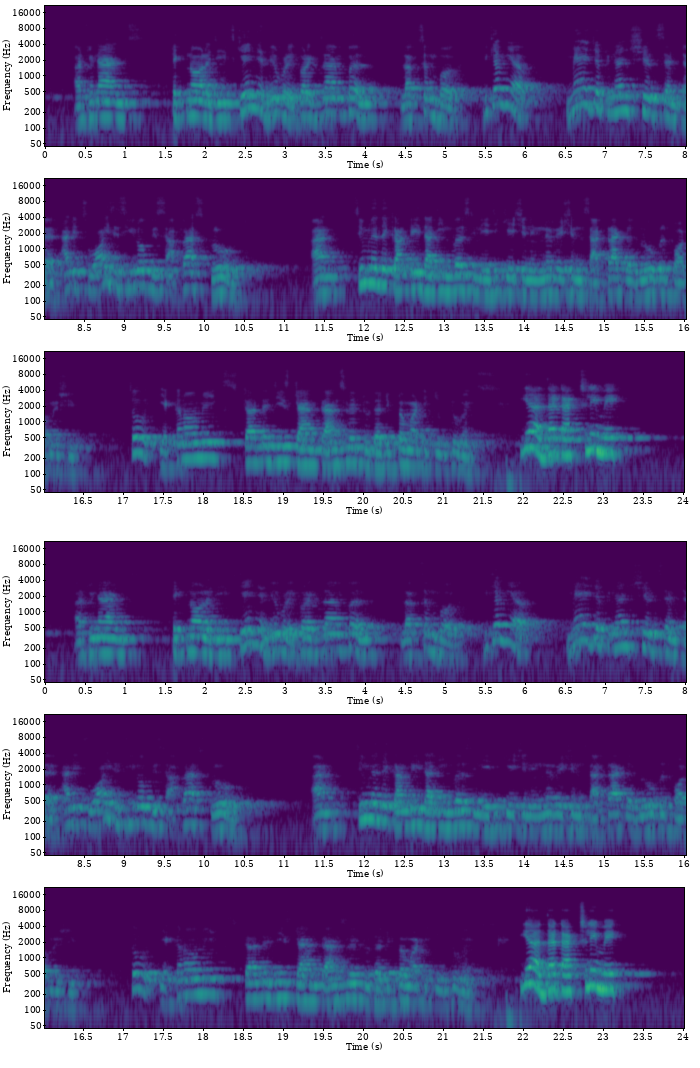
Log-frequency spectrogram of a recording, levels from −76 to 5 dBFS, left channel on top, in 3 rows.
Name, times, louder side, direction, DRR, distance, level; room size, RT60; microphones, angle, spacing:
voice 1, 0.4-1.1 1.6-4.1 4.4-5.2 5.5-6.1 6.5-10.4 11.3-16.4 17.1-21.4, left 1 dB, 50° left, 5 dB, 0.8 m, -38 dB
voice 2, 22.0-23.2, right 2 dB, 35° right, 6 dB, 0.5 m, -29 dB
6.8 x 5.3 x 2.7 m, 1.0 s
head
